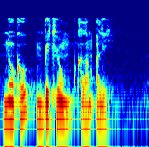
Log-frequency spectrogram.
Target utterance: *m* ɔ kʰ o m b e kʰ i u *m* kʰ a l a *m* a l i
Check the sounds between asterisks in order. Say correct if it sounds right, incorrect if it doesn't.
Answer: incorrect, correct, correct

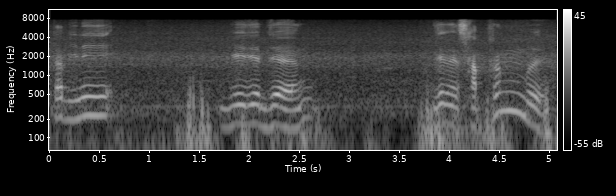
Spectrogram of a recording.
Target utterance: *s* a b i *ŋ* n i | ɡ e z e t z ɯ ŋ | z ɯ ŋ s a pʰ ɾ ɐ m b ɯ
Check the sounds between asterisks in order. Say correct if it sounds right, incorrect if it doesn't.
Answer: incorrect, incorrect

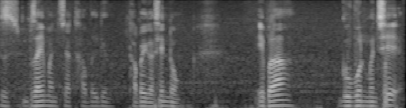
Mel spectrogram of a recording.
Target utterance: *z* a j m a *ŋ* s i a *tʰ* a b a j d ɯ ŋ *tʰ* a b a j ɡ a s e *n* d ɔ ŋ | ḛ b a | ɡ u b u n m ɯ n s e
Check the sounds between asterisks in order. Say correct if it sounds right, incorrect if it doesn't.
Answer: correct, incorrect, correct, correct, correct

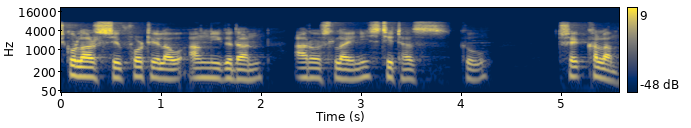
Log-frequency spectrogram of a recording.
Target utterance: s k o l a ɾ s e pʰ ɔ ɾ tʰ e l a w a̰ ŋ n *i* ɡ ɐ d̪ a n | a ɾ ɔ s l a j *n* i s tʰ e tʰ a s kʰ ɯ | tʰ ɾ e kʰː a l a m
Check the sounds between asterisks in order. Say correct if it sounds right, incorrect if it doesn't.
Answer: correct, correct

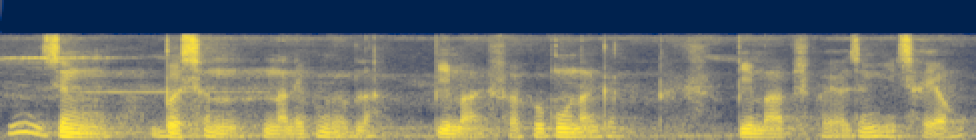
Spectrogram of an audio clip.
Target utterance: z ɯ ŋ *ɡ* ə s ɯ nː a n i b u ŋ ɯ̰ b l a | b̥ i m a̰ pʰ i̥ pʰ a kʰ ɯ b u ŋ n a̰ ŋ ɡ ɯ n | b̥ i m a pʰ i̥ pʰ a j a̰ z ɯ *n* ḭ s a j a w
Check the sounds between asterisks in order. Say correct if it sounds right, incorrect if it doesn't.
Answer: incorrect, incorrect

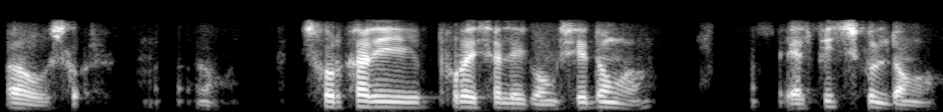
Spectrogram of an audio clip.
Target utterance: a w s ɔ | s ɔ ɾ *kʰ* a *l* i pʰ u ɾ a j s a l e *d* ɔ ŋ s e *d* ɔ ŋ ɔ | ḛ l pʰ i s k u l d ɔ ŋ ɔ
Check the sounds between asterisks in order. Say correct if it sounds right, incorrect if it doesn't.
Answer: correct, incorrect, incorrect, correct

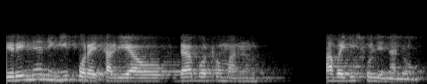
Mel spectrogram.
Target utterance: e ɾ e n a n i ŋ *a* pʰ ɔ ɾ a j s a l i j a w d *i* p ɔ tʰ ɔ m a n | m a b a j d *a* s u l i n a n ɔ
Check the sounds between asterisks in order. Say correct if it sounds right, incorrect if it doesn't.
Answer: incorrect, incorrect, incorrect

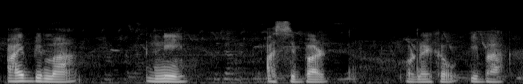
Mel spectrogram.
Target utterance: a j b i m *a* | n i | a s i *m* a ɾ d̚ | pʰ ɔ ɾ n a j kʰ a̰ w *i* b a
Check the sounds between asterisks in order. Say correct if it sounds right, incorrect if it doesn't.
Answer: correct, incorrect, correct

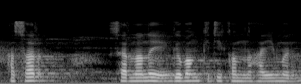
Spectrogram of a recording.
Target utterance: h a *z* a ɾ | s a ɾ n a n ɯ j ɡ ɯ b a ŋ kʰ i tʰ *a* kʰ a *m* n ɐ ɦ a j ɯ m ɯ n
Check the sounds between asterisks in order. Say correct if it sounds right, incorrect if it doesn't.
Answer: incorrect, incorrect, correct

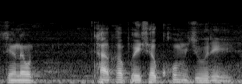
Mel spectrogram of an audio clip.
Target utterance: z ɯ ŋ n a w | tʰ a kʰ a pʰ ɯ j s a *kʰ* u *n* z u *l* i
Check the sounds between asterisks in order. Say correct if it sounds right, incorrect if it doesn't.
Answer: correct, incorrect, incorrect

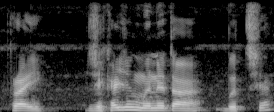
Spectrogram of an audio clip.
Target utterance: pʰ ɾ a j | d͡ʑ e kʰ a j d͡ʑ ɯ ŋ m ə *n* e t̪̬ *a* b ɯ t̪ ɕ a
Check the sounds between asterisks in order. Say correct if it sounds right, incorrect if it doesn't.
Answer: correct, correct

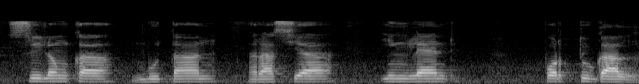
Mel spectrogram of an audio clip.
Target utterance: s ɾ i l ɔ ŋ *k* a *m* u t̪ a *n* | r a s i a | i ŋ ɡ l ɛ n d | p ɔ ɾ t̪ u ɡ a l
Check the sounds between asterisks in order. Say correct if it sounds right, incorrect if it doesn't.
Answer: correct, incorrect, correct

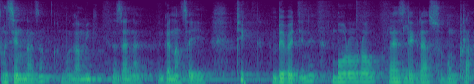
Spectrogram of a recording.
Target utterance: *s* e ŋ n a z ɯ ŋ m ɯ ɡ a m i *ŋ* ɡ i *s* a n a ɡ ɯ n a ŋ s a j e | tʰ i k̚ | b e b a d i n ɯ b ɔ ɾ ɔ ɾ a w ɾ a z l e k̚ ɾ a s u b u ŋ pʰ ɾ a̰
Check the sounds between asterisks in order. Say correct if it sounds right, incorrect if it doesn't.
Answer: incorrect, incorrect, incorrect

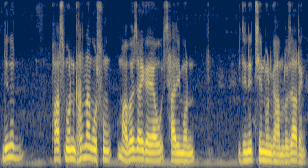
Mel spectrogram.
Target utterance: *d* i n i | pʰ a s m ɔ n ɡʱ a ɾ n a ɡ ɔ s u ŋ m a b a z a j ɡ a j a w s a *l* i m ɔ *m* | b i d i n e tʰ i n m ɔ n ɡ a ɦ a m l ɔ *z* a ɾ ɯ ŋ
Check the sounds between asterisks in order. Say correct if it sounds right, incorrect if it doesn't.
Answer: correct, incorrect, incorrect, correct

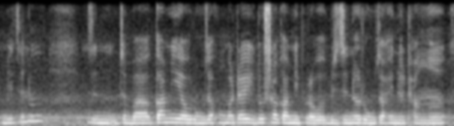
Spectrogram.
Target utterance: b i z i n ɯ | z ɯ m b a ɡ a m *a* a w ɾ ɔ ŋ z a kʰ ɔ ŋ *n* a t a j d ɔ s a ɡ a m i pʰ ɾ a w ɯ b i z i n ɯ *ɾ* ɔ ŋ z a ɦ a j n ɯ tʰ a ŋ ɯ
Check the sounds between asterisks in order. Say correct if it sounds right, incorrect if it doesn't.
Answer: incorrect, incorrect, correct

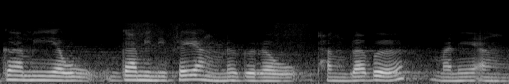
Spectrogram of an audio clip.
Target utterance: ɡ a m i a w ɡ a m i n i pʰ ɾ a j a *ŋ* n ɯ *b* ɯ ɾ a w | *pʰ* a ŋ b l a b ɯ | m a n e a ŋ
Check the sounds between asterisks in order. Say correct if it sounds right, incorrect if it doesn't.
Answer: correct, incorrect, incorrect

